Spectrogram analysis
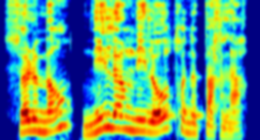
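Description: A woman narrating a classic novel as an audiobook. Her reading is measured and expressive, with a lot of movement in pitch. She takes a slow pace on a somewhat low voice. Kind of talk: scripted narration.

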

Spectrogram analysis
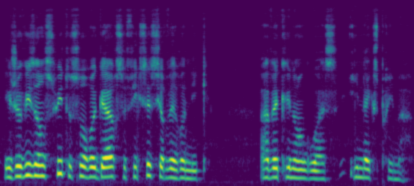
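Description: This literary audiobook is narrated by a woman whose storytelling is both expressive and measured. She speaks at a medium pitch over quiet music in the background.

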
